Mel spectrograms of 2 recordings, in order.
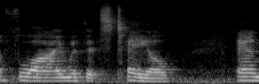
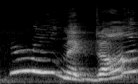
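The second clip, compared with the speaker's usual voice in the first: disbelief; 13 semitones higher, 3 dB louder, much faster than usual. Acted. Witch astonished at farmer.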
